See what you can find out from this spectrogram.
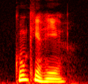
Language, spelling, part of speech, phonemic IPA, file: French, conquérir, verb, /kɔ̃.ke.ʁiʁ/, Fr-conquérir.ogg
- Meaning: 1. to conquer, to capture 2. to win, to win over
